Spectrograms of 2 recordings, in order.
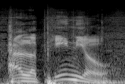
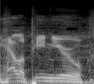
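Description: First: The word is said clearly and carefully. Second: The word is slurred and run together. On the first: The speaker calls it right. "There, I said it right" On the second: The speaker calls it wrong. "Felt like I slurred it there"

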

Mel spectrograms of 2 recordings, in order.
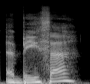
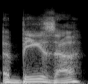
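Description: First: It is said the original Spanish way. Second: It is said the usual anglicized English way.

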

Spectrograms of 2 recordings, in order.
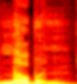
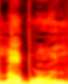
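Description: First: The second syllable is short and weak, without r. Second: The second syllable sounds like Bourne, with r. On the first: It is the way locals say it. "They say it kind of like Melbourne" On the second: It is the way outsiders would say it. "which is probably how we would say it because it has an R in it"

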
